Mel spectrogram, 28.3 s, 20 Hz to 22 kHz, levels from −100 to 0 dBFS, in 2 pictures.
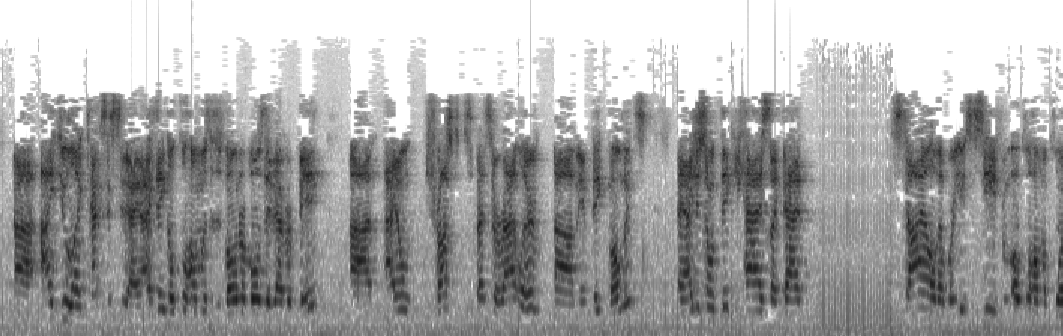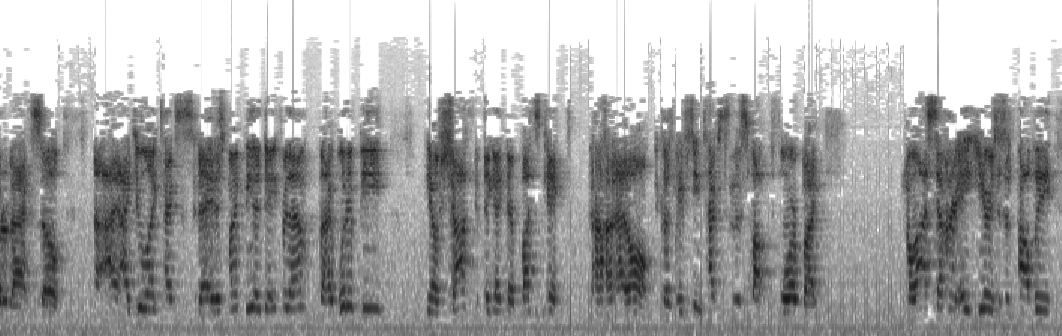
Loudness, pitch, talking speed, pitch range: -14 LUFS, 160 Hz, 195 wpm, 150-175 Hz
